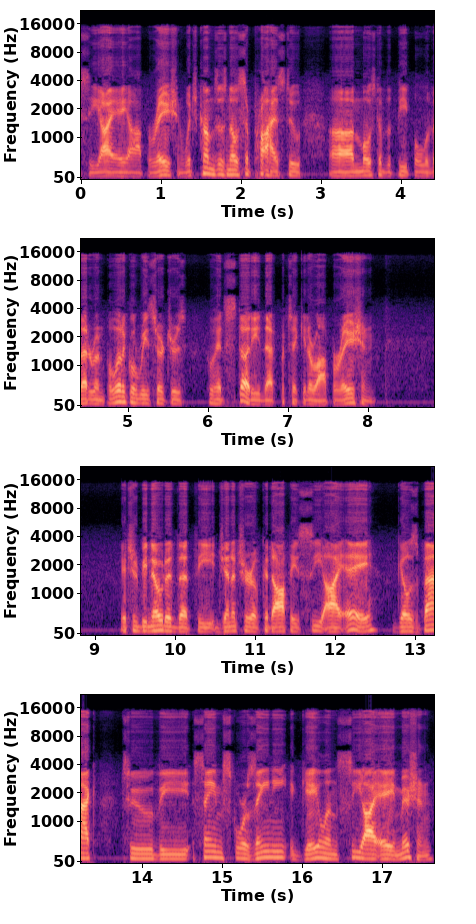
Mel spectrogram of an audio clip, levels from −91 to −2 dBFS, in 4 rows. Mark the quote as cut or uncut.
cut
